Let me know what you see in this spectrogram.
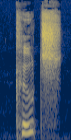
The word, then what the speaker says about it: Couch: Cooch. Well, it's like the street in Portland that's spelled couch, like couch, like a piece of furniture, cooch. But you say cooch.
